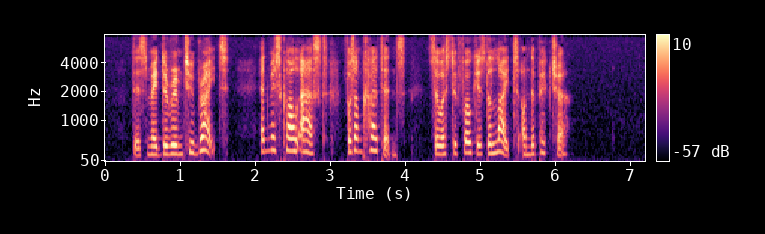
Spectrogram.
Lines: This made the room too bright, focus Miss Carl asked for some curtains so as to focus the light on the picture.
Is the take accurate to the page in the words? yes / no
no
